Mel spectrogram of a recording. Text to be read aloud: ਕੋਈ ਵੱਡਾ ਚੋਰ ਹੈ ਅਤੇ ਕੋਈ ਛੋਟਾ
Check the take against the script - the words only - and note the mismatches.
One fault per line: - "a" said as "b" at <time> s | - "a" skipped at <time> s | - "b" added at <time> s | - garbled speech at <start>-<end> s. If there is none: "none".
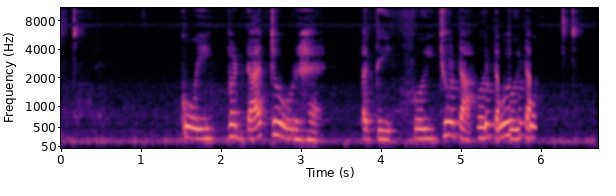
- garbled speech at 5.2-6.0 s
